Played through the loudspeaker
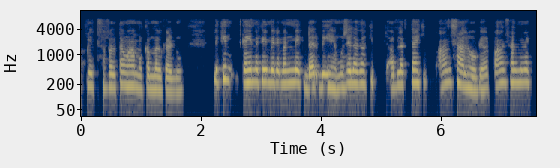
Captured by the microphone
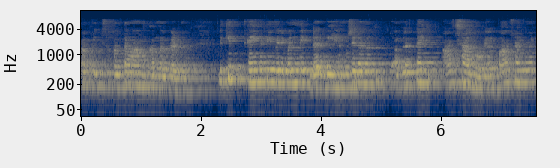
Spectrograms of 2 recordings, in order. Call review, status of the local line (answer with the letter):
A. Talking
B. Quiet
B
